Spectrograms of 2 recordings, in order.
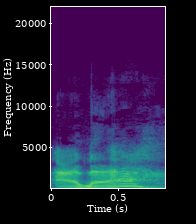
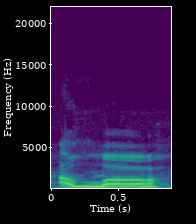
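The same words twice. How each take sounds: First: It is said the plain local Indonesian way. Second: It is said by the Arabic reading rule. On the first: This is how outsiders read the word. The speaker calls it wrong. "Kamu aja yang memperbodoh diri membacanya Allah" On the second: This is the reading rule of the word's owners. The speaker calls it right. "padahal kaidah membacanya adalah Allah"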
